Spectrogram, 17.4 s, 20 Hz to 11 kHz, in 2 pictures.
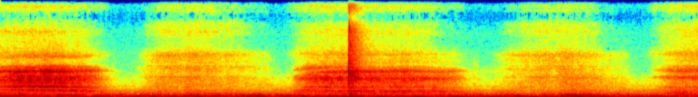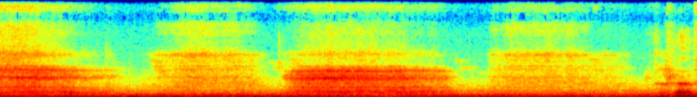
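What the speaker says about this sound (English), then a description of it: "Finding 5 breaths." Slow, deep breaths drawn in and out during a yoga headstand in a vinyasa session, about five long cycles of soft airy inhales and exhales, close and steady, with no talking.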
